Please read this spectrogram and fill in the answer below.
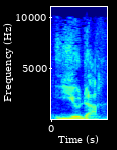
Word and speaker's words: Judah: were called Benjamin and Judah more properly pronounced Yuda because we didn't get the harder sound to the J until about 200 years ago so this is what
